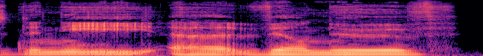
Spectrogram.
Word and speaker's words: Denis Villeneuve: The director is Denis Villeneuve.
